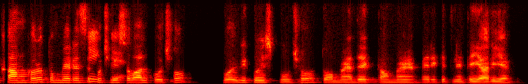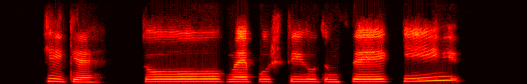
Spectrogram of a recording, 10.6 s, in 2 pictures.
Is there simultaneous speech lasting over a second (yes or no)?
no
